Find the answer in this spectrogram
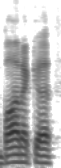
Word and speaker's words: Bonica: Data and Democracy with Dr. Adam Bonica, pronounced like Monica, professor of political science, Stanford University.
